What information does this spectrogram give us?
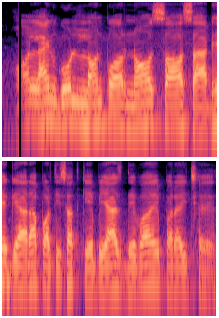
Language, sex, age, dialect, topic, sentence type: Maithili, male, 51-55, Eastern / Thethi, banking, statement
